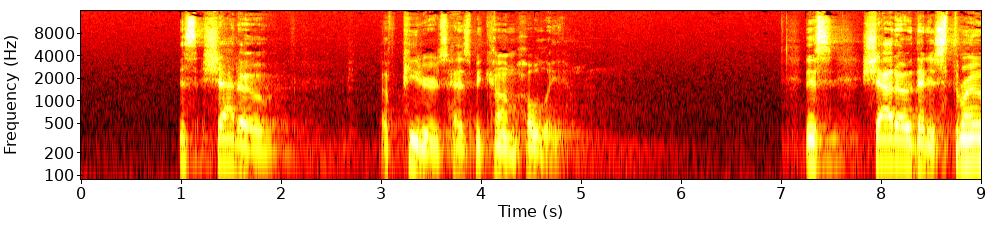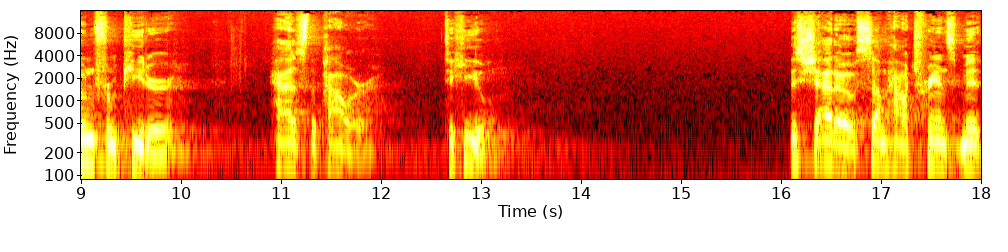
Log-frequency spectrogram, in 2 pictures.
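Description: A man speaks calmly and slowly through a microphone, with pauses, in a reverberant room.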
